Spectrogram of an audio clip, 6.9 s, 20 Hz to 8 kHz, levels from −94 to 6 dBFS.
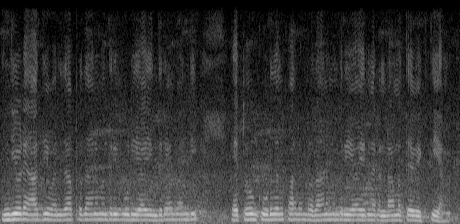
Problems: constant background noise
